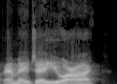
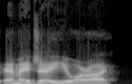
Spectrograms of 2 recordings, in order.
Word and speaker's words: Maggiore: Maggiuri. Frank. – I would. – That's my great uncle. – Okay, can you spell it again? – Frank, FRANK, Maggiore, Maggiuri. – Maggiuri.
